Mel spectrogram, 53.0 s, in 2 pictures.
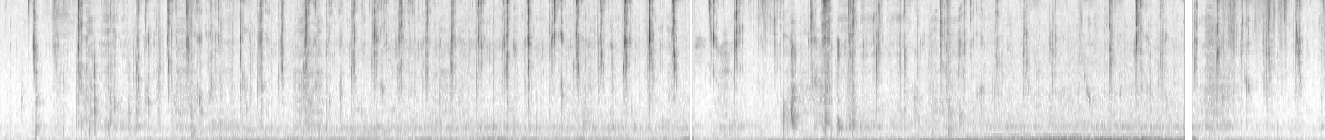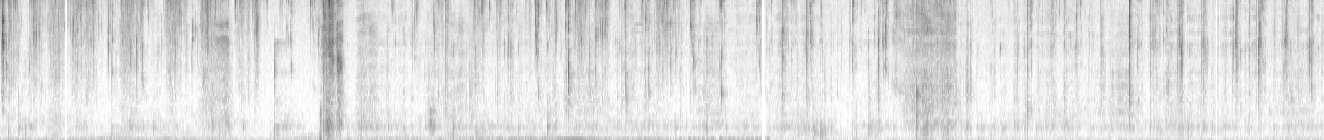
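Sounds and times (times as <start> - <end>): chewing with wet mouth clicks: 0.0 - 52.9
loud low rumble: 14.9 - 25.1.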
